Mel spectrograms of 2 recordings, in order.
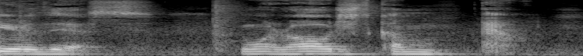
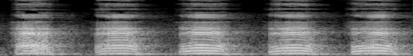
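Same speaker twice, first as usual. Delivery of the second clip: short breathy huh huh bursts; buzz like an alarm clock; slower than usual. Shown as a demonstration. Goose-calling instructor demoing the alarm-clock buzz, breathy huffs. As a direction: mimic a goose buzz call. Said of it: "sound like they're alarm clock".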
